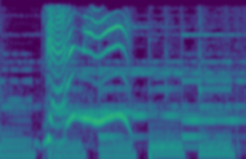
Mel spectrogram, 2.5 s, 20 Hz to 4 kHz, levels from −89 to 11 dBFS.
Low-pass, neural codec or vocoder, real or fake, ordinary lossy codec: 3.6 kHz; none; real; none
